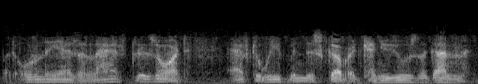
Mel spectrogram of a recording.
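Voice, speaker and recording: An actor playing a middle-aged, seasoned jungle adventurer, fatherly and commanding, with measured instructions in a 1930s radio drama. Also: lowish voice, creaky, sharp tone, exaggerated voice. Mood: hushed command. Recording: noisy dull 1930s radio recording.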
